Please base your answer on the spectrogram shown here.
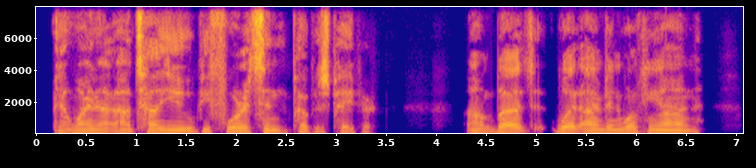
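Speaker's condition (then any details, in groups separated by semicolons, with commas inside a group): Parkinson's; hidden in early stages, now openly displayed; must move about during interview, reports not feeling very well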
